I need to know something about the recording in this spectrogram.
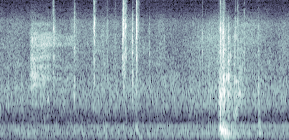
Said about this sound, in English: Power door locks, standard, of course.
